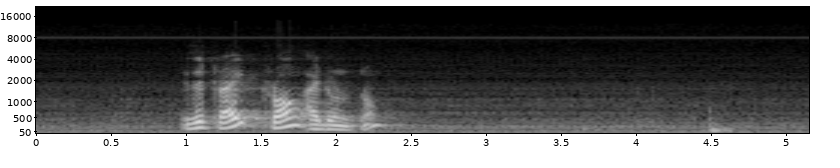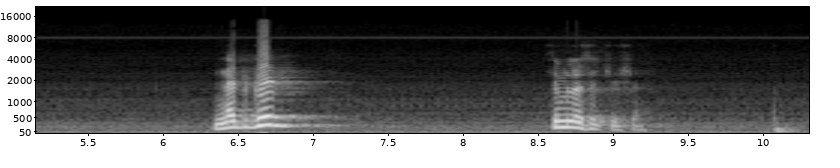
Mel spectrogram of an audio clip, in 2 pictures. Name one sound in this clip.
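A middle-aged man speaks slowly and calmly into a microphone, in short bursts with pauses.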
